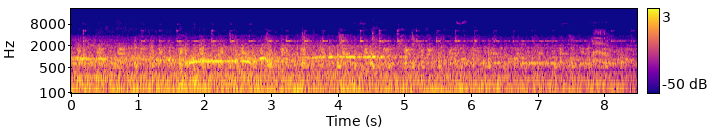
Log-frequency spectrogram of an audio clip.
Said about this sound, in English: about wanting everyone to go out to their balcony 7 p.m. as caretakers are getting off their shift and cheering for all the first responders that are out there. So here's a clip of what it sounded like in New York City on Friday night at 7 p.m.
